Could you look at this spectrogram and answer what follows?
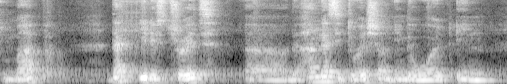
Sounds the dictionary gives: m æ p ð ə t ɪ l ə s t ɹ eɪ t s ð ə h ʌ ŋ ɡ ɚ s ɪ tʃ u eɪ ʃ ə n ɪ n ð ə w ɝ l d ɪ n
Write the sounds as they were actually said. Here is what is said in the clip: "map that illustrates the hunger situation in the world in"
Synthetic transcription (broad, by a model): m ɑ p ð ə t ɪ l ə s t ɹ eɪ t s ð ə h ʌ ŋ ɡ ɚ s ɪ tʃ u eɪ ʃ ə n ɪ n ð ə w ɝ d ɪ n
